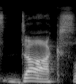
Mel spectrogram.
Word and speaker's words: DOX: It's Docs, like documentaries, but it's spelled D-O-X. – Oh. – It's spelled D-O-X, and I was like, what is this?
